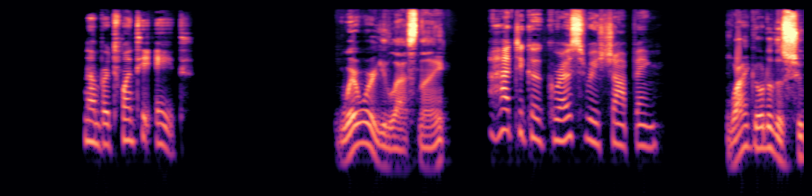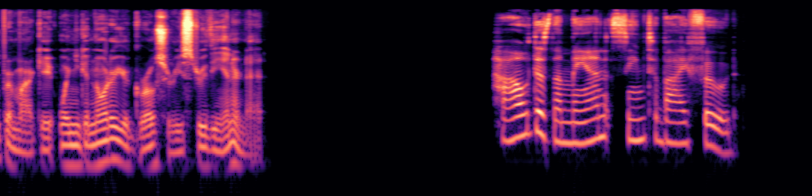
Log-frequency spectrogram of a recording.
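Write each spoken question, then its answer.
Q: How does the man seem to buy food?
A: He orders groceries through the internet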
